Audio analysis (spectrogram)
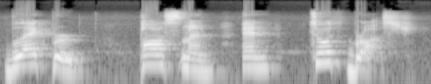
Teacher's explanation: compound noun are usually stressed on the first part.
